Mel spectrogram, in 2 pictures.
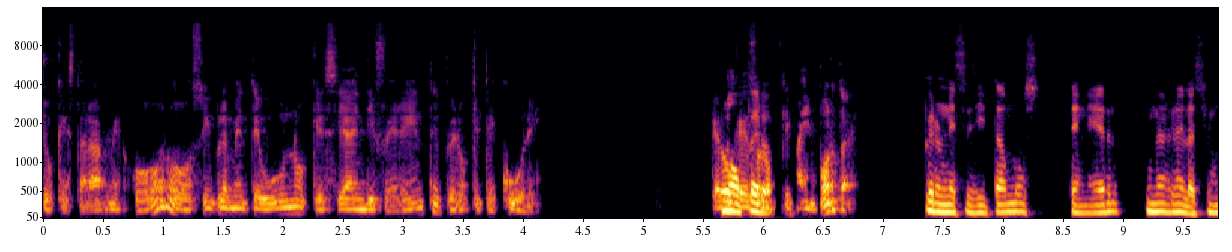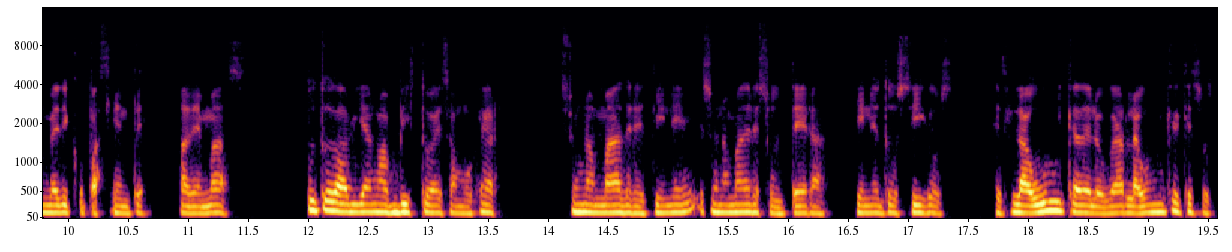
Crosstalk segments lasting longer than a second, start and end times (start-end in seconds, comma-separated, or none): none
